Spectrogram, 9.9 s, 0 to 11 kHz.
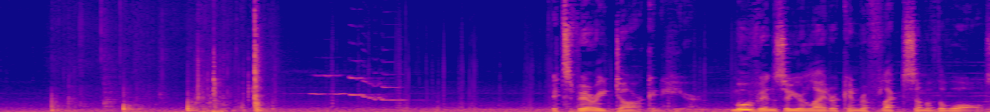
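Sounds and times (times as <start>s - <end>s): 
door creaking high-pitched as it swings: 1.0s - 5.2s
closed hallway door pushed open with dull heavy thunks: 1.9s - 4.0s
speech: 5.5s - 9.8s.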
